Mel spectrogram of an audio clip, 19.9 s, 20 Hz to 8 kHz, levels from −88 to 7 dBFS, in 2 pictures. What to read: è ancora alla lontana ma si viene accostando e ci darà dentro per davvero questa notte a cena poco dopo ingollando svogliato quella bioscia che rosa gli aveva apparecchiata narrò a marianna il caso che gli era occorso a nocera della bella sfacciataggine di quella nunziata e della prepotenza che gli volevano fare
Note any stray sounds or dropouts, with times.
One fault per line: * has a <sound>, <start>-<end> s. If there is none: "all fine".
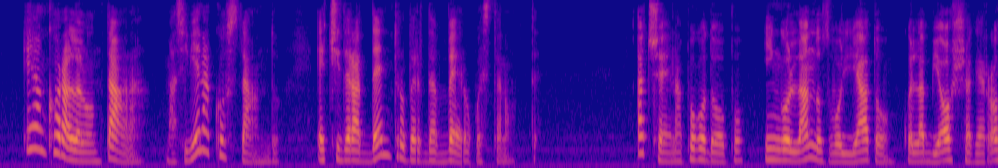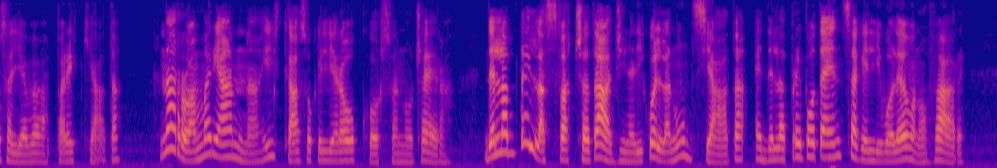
all fine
